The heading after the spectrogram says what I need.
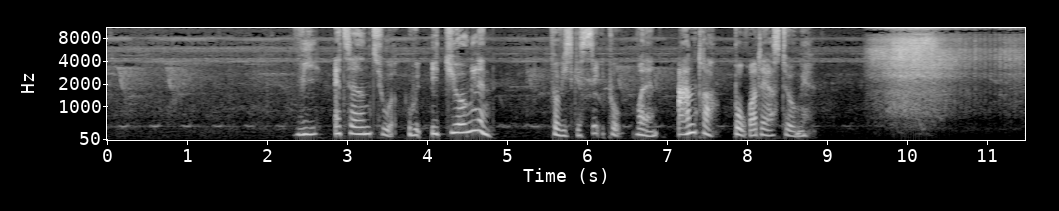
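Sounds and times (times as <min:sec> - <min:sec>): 
speech: 0:02.4 - 0:04.9, 0:05.6 - 0:08.9
snake hissing in the jungle: 0:09.4 - 0:11.4.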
